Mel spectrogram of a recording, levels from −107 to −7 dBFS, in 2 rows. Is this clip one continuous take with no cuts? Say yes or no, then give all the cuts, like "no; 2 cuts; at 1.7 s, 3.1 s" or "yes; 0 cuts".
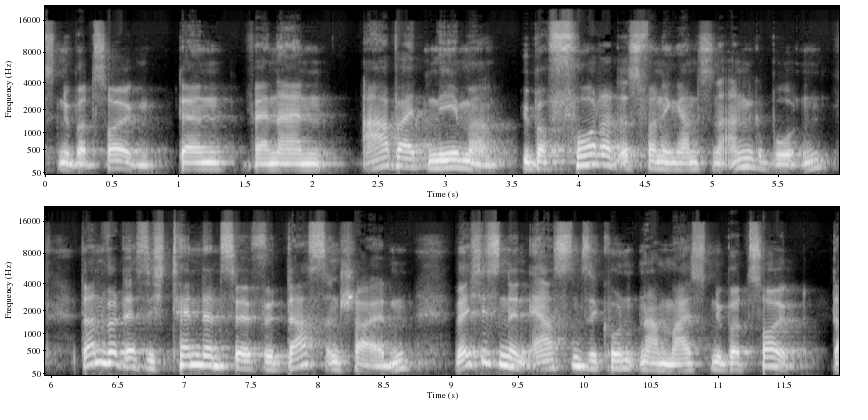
no; 1 cut; at 1.0 s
